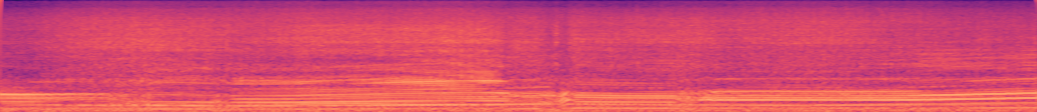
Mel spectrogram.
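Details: Honda track bike at a trackday: high wailing engine note under load that stumbles and dips about every second, a misfire cutting power; Power Commander V suspected, not confirmed.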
